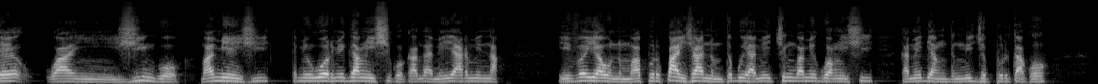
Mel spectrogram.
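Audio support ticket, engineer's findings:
Opus compression, throughout the clip: grainy, rough, noisy texture across the speech. Likely Opus CELT mode starved at roughly 16 kbps, filling bands with folded or noise energy; bandwidth still reaches 20.2 kHz.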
